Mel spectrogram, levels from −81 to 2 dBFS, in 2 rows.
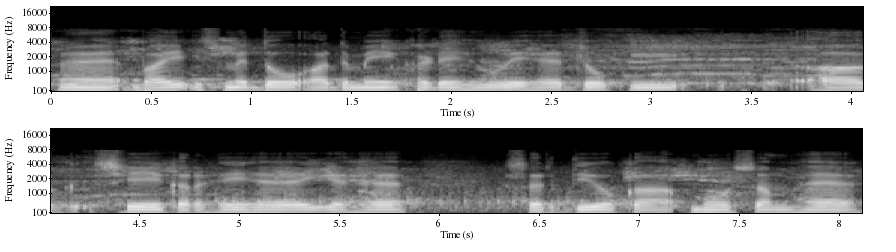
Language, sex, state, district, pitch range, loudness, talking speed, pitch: Hindi, male, Haryana, Jhajjar, 115-120 Hz, -14 LUFS, 125 wpm, 115 Hz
